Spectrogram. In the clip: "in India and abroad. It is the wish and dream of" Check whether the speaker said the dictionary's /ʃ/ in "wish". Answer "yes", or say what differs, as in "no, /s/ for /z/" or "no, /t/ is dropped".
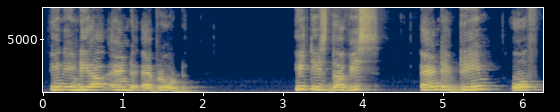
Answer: no, /s/ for /ʃ/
